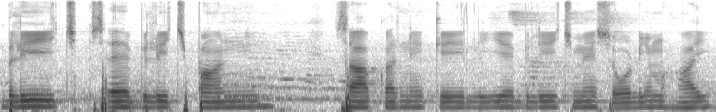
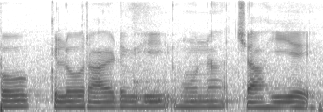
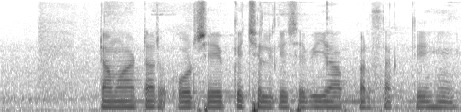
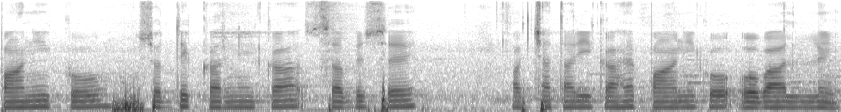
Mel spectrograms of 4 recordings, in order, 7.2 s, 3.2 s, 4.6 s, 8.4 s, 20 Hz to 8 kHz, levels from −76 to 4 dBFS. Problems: constant background noise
